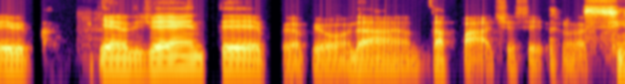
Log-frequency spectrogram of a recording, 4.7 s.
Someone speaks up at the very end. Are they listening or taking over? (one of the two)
taking over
